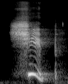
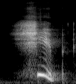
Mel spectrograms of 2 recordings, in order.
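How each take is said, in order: The two takes are said the same way.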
